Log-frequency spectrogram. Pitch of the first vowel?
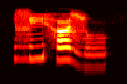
high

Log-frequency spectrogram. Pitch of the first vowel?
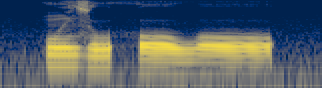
high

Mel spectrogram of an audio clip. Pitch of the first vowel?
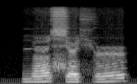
rising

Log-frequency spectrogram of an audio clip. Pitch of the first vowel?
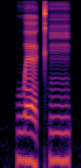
falling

